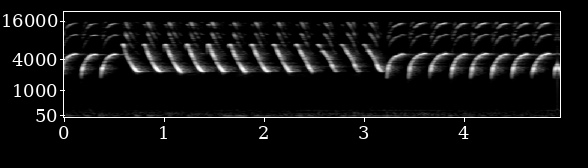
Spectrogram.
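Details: Canary lure song meant to set other canaries singing, in an ornate, long-delivery style: runs of quick downslurred whistled notes that shift tempo twice, slowing into a measured series, then quickening into a tight repeated phrase.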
